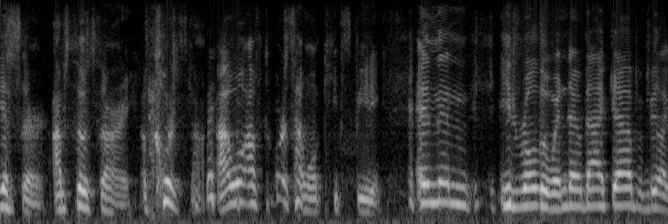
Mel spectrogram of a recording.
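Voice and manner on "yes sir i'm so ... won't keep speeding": meek, sweet, polite, apologetic tone. Speaker retells a driver talking to a police officer, imitating his polite nice mode. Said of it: "go back into his nice mode".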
